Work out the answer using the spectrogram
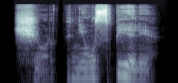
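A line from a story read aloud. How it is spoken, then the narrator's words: Miserable whisper. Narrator (Russian): прошептал этот несчастный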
